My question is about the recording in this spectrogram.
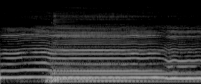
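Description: A woman's singing voice holds one long note, dipping slightly in pitch near the end, over a strummed acoustic guitar chord left ringing.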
